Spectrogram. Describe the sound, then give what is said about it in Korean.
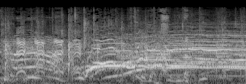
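A large baseball stadium crowd roars and cheers continuously for a pitcher, many overlapping voices rising and falling in a loud, dense wash of shouting with no pauses. “들리지 않아요? 이 관중들의 성원이!”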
